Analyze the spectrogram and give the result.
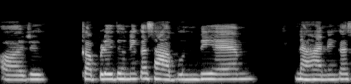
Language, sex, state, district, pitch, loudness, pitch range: Hindi, female, Maharashtra, Nagpur, 240 Hz, -15 LUFS, 225-245 Hz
